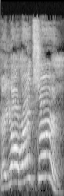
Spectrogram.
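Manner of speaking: very high, loud shouted courtesy; hammed-up concern at full volume; calling after someone. Storyteller replays calling after the departing man, shouting.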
